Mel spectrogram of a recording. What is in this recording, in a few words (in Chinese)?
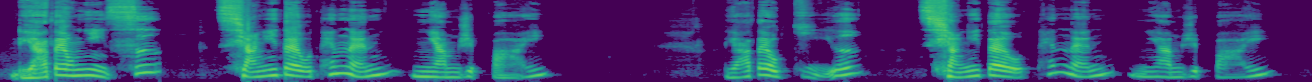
客語 課室生活用語 海陸腔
